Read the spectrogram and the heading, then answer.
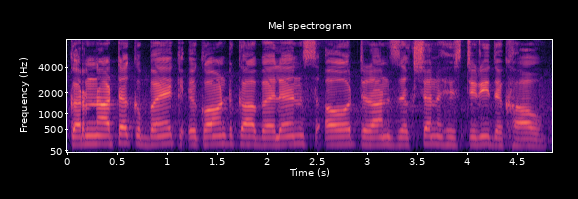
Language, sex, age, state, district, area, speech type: Urdu, male, 18-30, Uttar Pradesh, Saharanpur, urban, read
